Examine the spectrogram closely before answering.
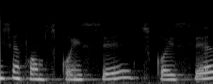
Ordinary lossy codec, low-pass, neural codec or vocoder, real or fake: Opus, 32 kbps; 7.2 kHz; none; real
